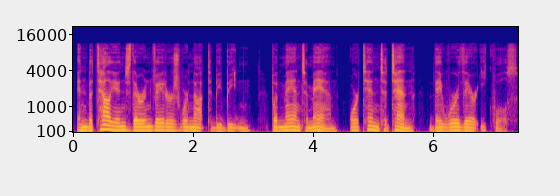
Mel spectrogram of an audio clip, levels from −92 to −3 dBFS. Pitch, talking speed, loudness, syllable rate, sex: 120 Hz, 170 wpm, -19 LUFS, 4.4 syllables/s, male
